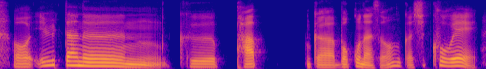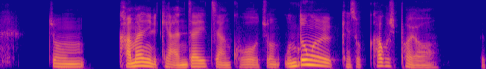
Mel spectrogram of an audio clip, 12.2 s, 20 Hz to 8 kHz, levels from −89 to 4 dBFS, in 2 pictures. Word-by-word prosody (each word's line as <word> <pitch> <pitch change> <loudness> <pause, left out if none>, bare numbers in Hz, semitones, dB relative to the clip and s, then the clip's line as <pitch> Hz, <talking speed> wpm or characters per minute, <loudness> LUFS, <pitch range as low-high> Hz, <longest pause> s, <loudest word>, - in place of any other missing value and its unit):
어 125 0 0
일단은 155 - +3 0.2
그 120 -2 -3 0.3
밥 - - +2 0.5
그러니까 100 -3 -2
먹고 110 +5 -1
나서 95 -3 -1
그러니까 155 -11 -6
식후에 160 - +1 0.7
좀 125 -2 -3 0.4
가만히 155 +4 +4
이렇게 125 -1 -4
앉아 105 +5 0
있지 130 -2 -5
않고 105 +1 -7
좀 110 0 -9
운동을 165 - +4
계속하고 115 +8 -7
싶어요. 95 -7 -8 0.6
그 - - -17
125 Hz, 225 characters per minute, -22 LUFS, 110-155 Hz, 0.7 s, 가만히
